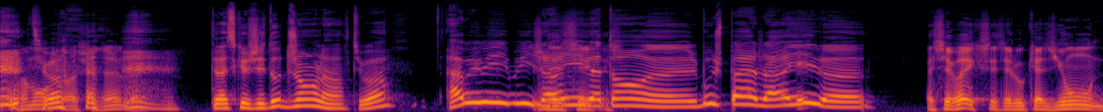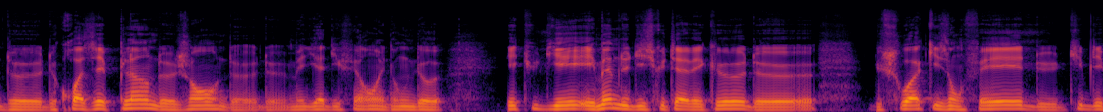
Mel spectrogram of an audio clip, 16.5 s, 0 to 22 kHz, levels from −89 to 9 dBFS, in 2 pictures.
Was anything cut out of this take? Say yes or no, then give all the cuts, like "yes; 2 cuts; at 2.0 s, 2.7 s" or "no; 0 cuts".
no; 0 cuts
